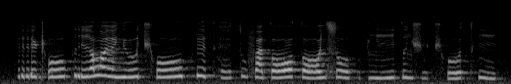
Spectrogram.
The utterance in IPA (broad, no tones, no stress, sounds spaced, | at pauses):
r ɪː ɖ ʔ oː p r i lˠ eː lʲ ʊː t͡ʃʰ oː pʰ ɪː t̪ʰ ɛ̤ t ṳ f a t̪ ɔː t̪ ɔː lʲ s oː p ṳ ʈ ʎ iː t̪ ʊ ʎ ʃ ṳ t͡ʃʰ ʊː tʰ i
